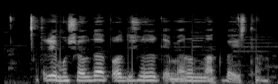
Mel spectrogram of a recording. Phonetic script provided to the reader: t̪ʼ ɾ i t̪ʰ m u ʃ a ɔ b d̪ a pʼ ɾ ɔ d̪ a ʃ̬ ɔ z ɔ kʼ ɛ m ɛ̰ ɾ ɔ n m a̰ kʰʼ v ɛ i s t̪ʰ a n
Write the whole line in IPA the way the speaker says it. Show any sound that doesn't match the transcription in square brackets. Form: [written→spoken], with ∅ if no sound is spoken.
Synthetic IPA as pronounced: t̪ʼ ɾ i [t̪ʰ→∅] m u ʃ a ɔ b d̪ a pʼ ɾ ɔ d̪ [a→i] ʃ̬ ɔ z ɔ kʼ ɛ m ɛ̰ ɾ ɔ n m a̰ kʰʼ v ɛ i s t̪ʰ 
